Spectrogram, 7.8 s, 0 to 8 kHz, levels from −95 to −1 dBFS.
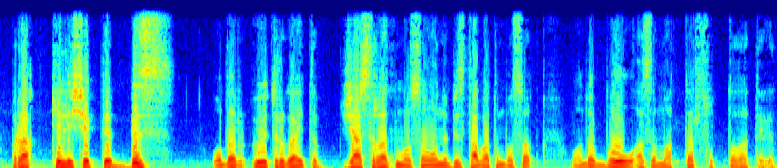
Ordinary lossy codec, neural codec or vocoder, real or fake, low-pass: none; none; real; 7.2 kHz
